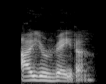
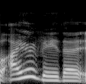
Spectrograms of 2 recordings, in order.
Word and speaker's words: Ayurveda: And for our audience, can you tell us what is Ayurveda? And correct me if I pronounced mm-hmm. it wrong. – No, you said it exactly right. So Ayurveda is the healing tradition that originated in India.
